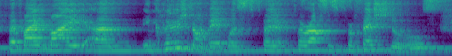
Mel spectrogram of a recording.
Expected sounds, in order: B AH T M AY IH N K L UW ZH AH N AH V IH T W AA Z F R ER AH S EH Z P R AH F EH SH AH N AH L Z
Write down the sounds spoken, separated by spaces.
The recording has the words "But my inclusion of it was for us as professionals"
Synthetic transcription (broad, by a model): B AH T M AY IH N K L UW ZH AH N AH B IH T W AA Z F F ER AH S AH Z P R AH F EH SH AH N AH L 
